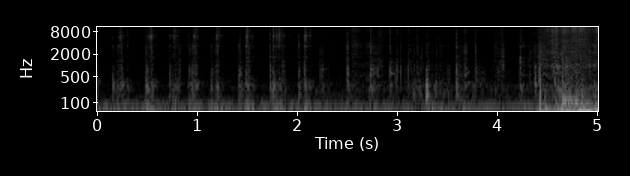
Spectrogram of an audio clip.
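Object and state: Plaster dig block being scraped.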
